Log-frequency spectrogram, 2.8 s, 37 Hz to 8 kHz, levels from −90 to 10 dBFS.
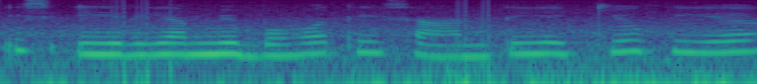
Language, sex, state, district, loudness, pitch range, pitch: Hindi, female, Uttar Pradesh, Gorakhpur, -31 LUFS, 250-290 Hz, 260 Hz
